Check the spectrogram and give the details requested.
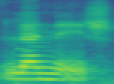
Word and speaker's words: Laneige: laneige is really yeah the pronunciation is laneige which means la is the and nesh is a snow snow snow the snow and i think it's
